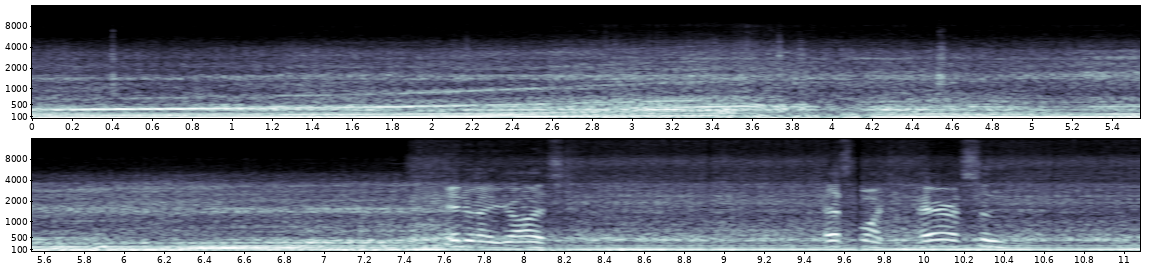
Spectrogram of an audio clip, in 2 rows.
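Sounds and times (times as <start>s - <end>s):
motorcycle engine running: 3.7s - 11.0s.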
